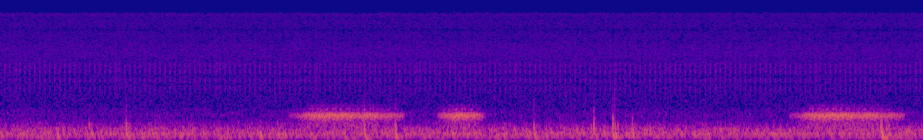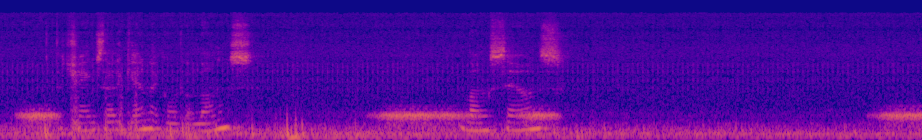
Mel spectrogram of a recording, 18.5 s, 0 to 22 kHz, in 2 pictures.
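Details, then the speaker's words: Simulated normal breath sounds from a nursing manikin programmed via SimPad, volume amplified to maximum for recording: soft, steady cycles at about 12 breaths per minute, inhalation longer than exhalation; normal breath sounds. "lungs sounds up to normal once again this is amplified for video use normal breath sounds"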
